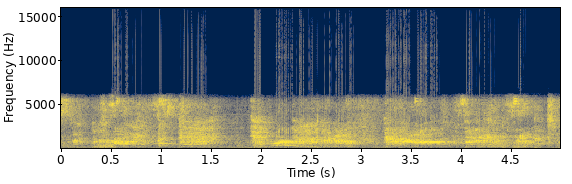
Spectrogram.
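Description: Young Belgian Malinois barking again and again, a few barks a second, as it is worked up in early protection training.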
